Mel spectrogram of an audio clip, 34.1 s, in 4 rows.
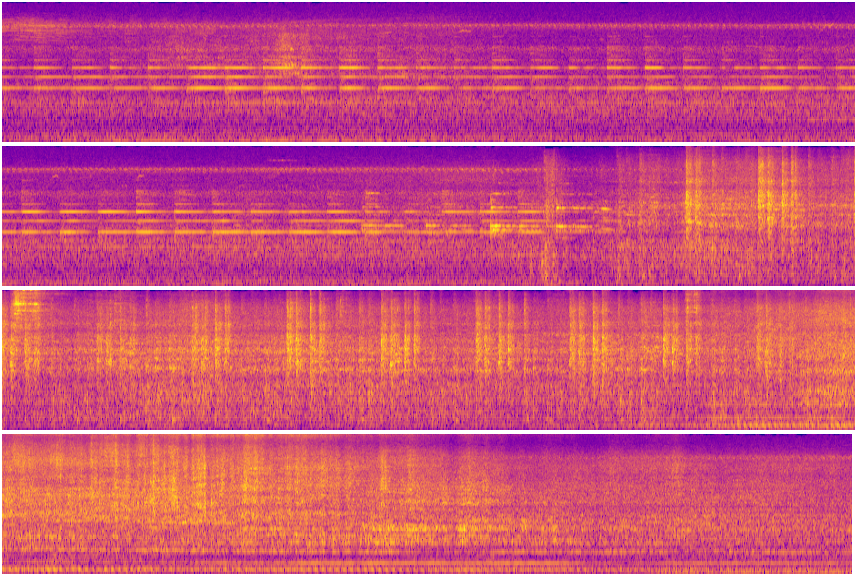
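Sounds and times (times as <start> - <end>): train wheels clicking over rail joints: 12.1 - 25.6.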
